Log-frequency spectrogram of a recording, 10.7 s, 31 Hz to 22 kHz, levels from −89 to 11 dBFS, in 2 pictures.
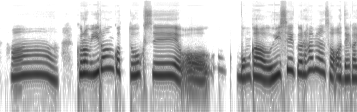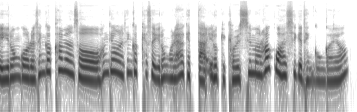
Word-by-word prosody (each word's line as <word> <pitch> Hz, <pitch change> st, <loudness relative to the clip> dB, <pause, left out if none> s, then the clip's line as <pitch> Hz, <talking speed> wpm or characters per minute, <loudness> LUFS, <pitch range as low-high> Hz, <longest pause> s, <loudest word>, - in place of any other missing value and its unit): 아. 270 Hz, -2 st, 0 dB, 0.3 s
그럼 290 Hz, 0 st, +5 dB
이런 385 Hz, +6 st, +4 dB
것도 315 Hz, -6 st, -1 dB
혹시 275 Hz, -3 st, +2 dB
어 105 Hz, -3 st, 0 dB, 0.4 s
뭔가 240 Hz, -1 st, +3 dB
의식을 290 Hz, -, +3 dB
하면서 330 Hz, -10 st, 0 dB
'아 240 Hz, -, +2 dB
내가 225 Hz, 0 st, +1 dB
이런 220 Hz, +4 st, 0 dB
거를 225 Hz, -3 st, -1 dB
생각하면서 285 Hz, -, -1 dB
환경을 310 Hz, -1 st, -2 dB
생각해서 305 Hz, -4 st, -6 dB
이런 225 Hz, +1 st, -3 dB
걸 225 Hz, -, -2 dB
해야겠다.' 245 Hz, -6 st, -4 dB
이렇게 235 Hz, -4 st, -3 dB
결심을 275 Hz, -, -3 dB
하고 375 Hz, -2 st, +1 dB
하시게 270 Hz, -2 st, -2 dB
된 195 Hz, 0 st, -8 dB
건가요? 195 Hz, +6 st, -5 dB
265 Hz, 330 characters per minute, -17 LUFS, 220-300 Hz, 0.4 s, 그럼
